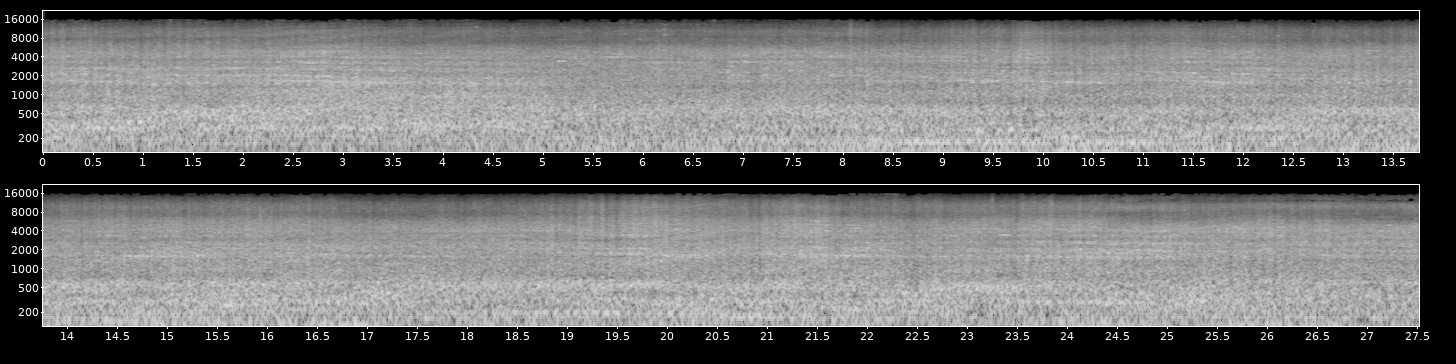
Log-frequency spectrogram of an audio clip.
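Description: Freight train of refrigerated boxcars rolling past close by: a steady rumble and rattle of steel wheels on the rails.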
